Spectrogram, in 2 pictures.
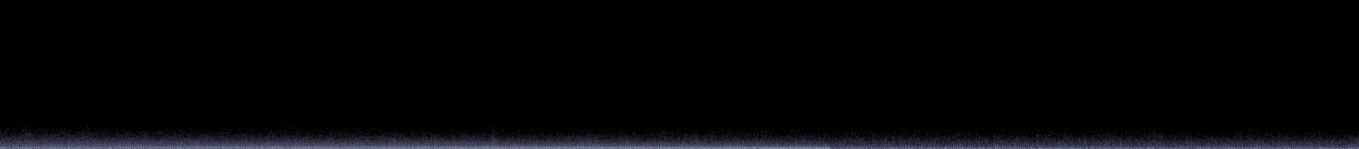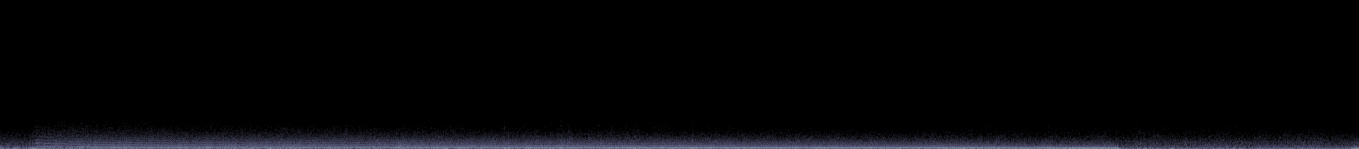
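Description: A motor-driven machine runs twice, a humming tone that sinks slowly in pitch and cuts off suddenly each time. The first run lasts about eight seconds. The second starts about halfway through, higher at first, and runs for about eleven seconds.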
